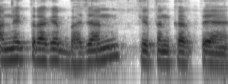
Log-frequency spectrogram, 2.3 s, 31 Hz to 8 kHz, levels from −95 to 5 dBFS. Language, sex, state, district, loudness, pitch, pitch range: Hindi, male, Bihar, Bhagalpur, -17 LUFS, 145 Hz, 135-160 Hz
